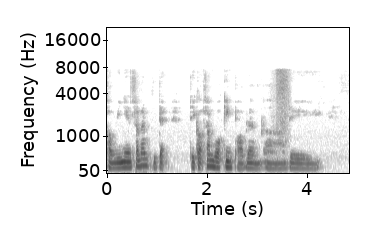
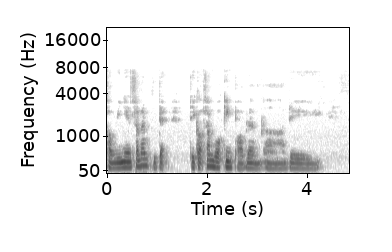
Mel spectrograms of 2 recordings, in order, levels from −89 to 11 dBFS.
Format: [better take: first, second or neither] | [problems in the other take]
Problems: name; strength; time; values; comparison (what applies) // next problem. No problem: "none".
second | background sound (Fireworks); 20 dB below the speech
